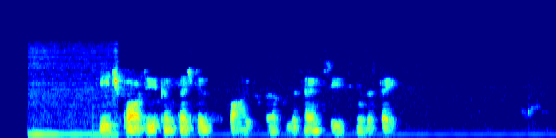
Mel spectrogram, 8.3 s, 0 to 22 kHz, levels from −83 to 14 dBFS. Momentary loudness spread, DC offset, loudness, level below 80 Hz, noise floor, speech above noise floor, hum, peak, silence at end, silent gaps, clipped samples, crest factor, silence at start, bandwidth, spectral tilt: 22 LU; under 0.1%; -29 LUFS; -66 dBFS; -69 dBFS; 41 dB; none; -6 dBFS; 2.45 s; none; under 0.1%; 24 dB; 0.4 s; 7.2 kHz; -7.5 dB/octave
